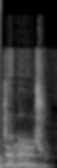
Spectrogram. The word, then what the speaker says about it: Dano: But what I also liked about Paul Dano's, I don't know how to pronounce his last name.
